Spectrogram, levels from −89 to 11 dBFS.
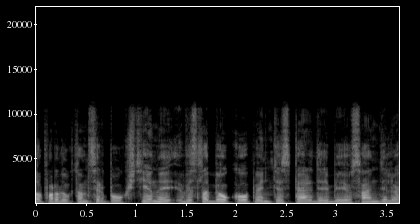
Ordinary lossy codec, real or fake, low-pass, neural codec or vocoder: Opus, 64 kbps; real; 10.8 kHz; none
